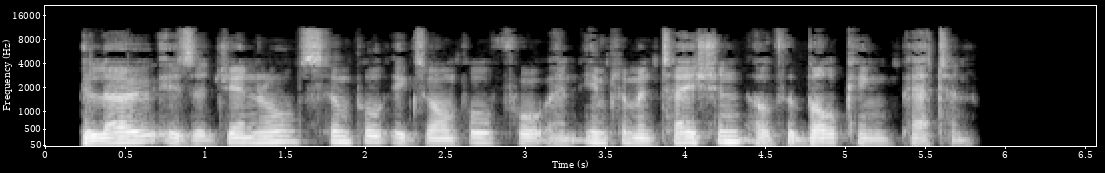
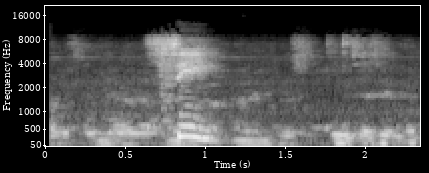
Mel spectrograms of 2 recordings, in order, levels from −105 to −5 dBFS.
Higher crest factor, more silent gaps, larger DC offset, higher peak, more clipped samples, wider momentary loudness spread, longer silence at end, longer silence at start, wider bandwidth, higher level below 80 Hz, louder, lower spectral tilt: second, 16 dB vs 22 dB; neither; neither; about the same, 0 dBFS vs 0 dBFS; neither; second, 9 LU vs 21 LU; first, 0.8 s vs 0 s; first, 0.25 s vs 0.05 s; first, 11.5 kHz vs 9.6 kHz; about the same, -58 dBFS vs -58 dBFS; first, -16 LUFS vs -19 LUFS; first, -5.5 dB/octave vs -3 dB/octave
